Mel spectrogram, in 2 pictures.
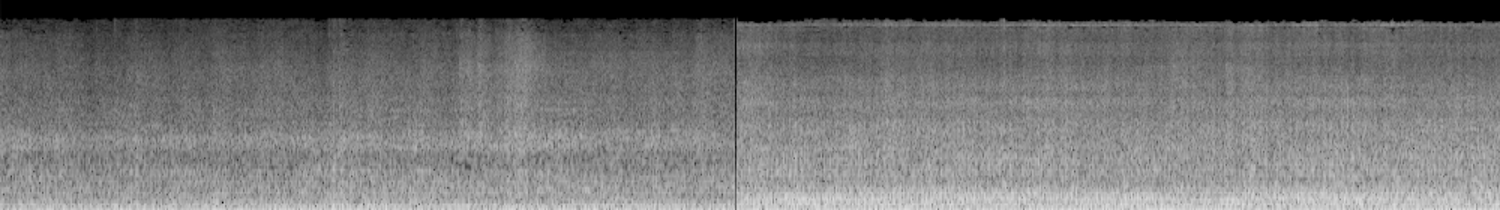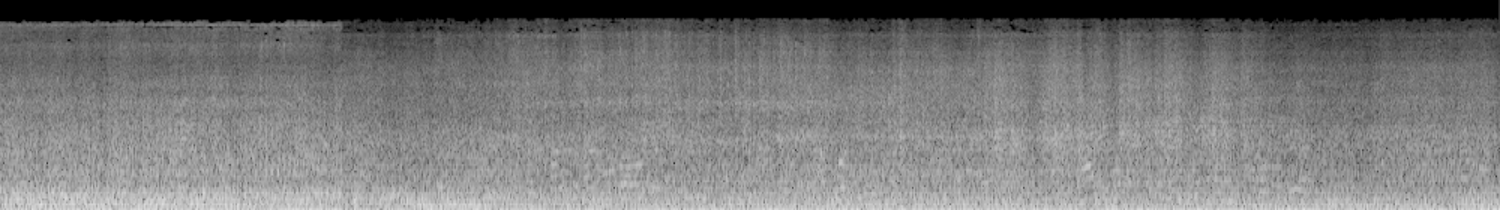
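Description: Loud, steady low rumble of a ship's hangar bay with indistinct crew voices and light knocks of cargo being handled. About seven seconds in the sound changes abruptly to a louder, fuller rumble.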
